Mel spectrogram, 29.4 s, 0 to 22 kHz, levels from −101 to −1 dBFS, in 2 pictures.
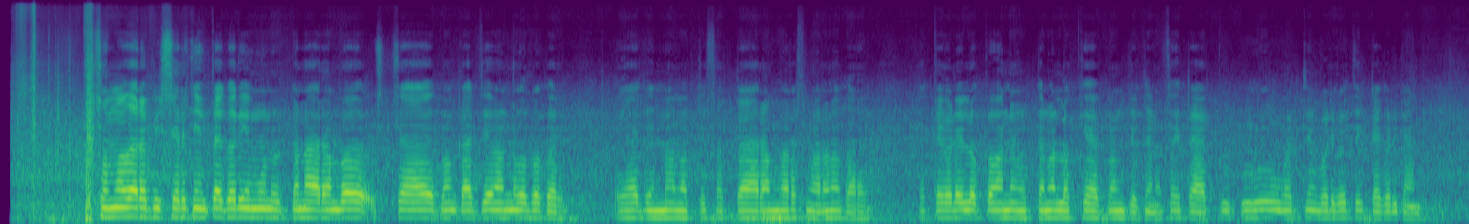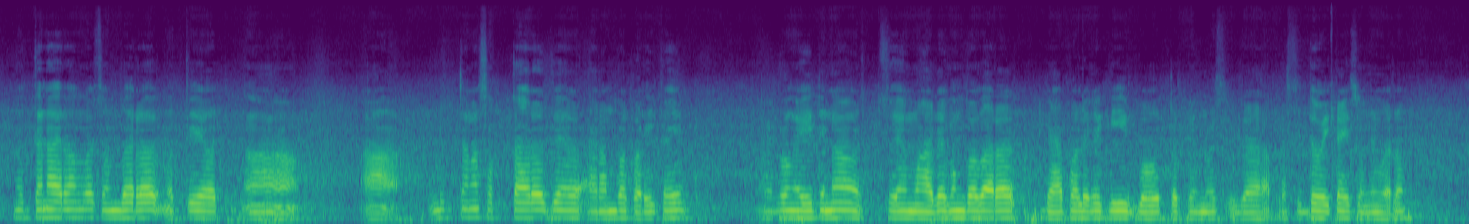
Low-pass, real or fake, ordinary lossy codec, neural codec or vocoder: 19.8 kHz; fake; none; codec, 44.1 kHz, 7.8 kbps, Pupu-Codec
